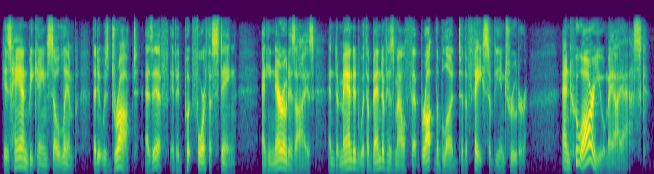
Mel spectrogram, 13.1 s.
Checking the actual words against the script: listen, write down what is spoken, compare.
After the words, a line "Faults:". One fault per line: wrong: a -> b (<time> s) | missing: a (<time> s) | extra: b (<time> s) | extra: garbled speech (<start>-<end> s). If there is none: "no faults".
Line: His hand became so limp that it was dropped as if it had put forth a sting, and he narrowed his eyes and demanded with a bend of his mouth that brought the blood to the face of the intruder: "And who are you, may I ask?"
His hand became so limp that it was dropped as if it had put forth a sting, and he narrowed his eyes and demanded with a bend of his mouth that brought the blood to the face of the intruder: "And who are you, may I ask?"
Faults:
no faults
